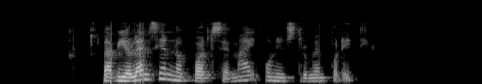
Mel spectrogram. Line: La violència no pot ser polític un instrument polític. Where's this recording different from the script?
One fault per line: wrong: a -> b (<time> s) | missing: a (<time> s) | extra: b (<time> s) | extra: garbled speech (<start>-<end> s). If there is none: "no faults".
wrong: polític -> mai (2.4 s)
